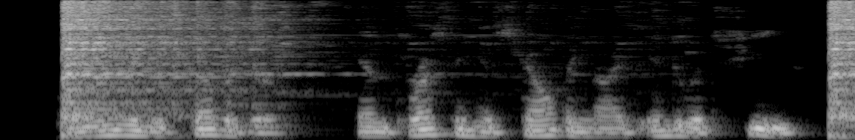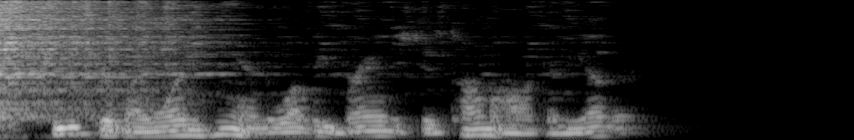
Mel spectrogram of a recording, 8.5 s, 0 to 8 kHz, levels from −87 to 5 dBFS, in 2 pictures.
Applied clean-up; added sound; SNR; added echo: classical method WPE with log-MMSE.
